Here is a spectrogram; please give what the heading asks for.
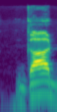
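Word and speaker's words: guard: কোথায় কোথায় সাইলেন্ট থাকে গার্ড জি ইউ এ আর ডি দেখো ইউ এর উচ্চারণ এখানে নেই গার্ড জি এর পরে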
